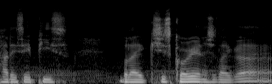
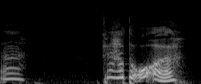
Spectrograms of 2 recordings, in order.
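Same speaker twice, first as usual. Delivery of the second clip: put-on British accent, pitched very high; 12 semitones higher than usual. Showing how an intentionally learned accent sounds, in a british accent. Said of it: "I'm using British accent".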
